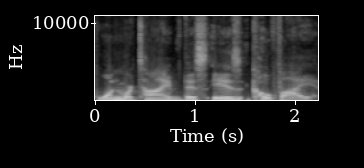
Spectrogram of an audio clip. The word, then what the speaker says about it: Ko-fi: This is Ko-Fi. I believe it might be pronounced coffee though, but some pronounce it Ko-Fi.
